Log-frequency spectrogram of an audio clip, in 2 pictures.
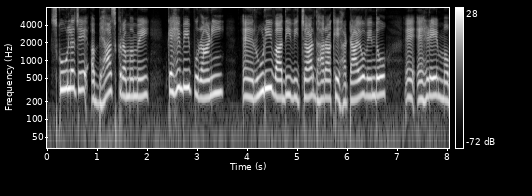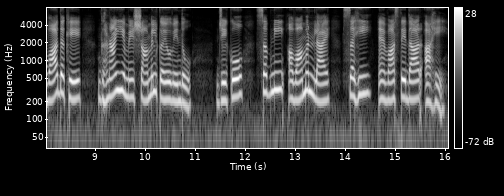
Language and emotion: Sindhi, neutral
